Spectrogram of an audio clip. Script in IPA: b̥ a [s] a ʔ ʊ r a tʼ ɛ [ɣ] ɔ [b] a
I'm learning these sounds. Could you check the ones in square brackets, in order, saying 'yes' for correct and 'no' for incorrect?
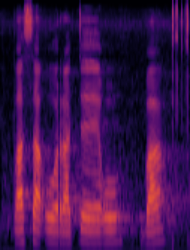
yes, yes, yes

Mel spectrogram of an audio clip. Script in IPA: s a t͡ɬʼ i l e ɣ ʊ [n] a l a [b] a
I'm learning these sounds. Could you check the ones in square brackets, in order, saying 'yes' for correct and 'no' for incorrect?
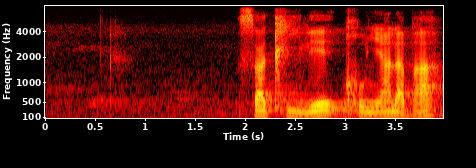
no, yes

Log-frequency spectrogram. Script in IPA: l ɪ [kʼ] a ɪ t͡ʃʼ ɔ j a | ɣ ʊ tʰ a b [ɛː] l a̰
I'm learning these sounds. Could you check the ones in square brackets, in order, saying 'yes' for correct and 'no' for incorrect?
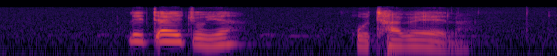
no, yes

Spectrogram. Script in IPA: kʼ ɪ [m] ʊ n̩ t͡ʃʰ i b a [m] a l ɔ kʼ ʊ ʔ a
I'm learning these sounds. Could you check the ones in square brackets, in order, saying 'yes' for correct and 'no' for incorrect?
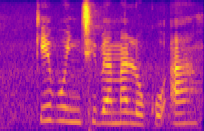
no, yes

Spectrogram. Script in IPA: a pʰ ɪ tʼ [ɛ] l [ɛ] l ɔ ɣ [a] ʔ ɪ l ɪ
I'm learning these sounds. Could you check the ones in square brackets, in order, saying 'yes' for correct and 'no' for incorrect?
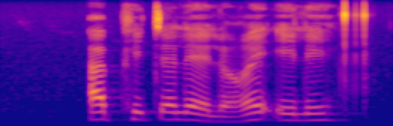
yes, yes, no

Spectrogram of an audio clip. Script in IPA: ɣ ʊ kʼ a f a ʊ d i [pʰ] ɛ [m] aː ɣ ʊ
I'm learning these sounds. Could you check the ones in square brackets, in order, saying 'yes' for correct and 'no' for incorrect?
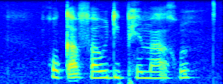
yes, yes

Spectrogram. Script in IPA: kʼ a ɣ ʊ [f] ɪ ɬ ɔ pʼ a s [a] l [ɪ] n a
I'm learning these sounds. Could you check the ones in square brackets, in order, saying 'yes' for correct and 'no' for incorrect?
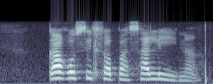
no, yes, no

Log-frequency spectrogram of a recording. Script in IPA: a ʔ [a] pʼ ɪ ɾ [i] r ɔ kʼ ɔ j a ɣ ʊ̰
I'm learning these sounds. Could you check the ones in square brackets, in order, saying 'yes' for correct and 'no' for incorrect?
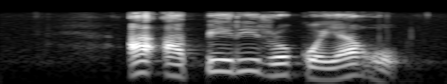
yes, yes

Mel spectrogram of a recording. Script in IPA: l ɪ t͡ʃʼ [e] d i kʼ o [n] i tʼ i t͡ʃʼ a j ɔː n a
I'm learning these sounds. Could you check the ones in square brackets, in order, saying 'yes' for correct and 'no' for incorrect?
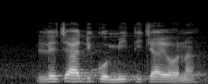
no, no

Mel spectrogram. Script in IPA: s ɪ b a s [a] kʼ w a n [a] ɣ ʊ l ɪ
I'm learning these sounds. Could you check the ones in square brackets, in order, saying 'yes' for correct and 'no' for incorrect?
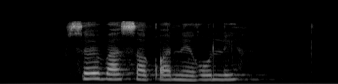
yes, no

